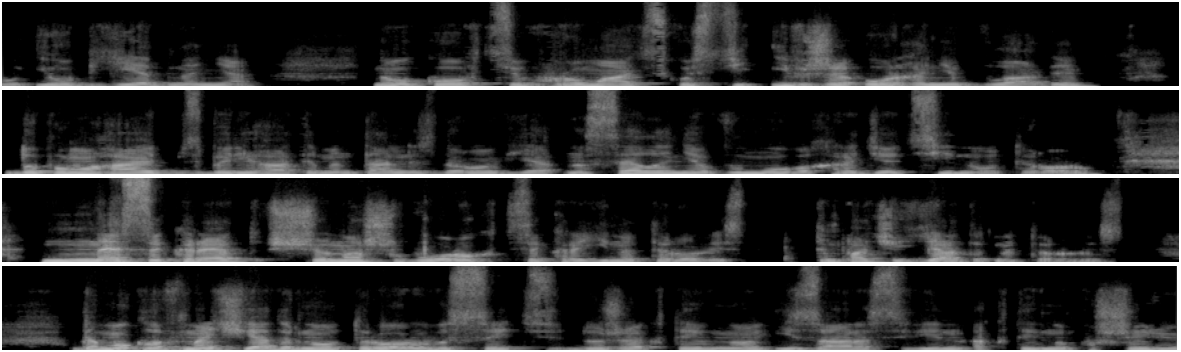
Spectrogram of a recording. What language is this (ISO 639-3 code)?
ukr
